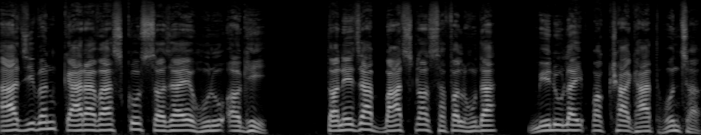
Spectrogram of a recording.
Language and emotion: Nepali, neutral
